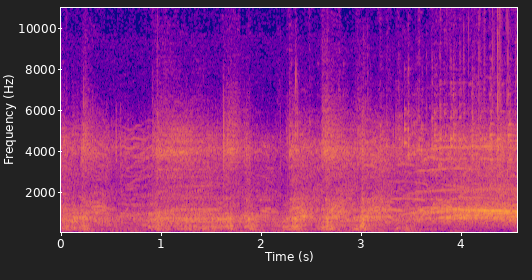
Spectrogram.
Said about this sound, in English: You can hear the chants, the screams from the China Spring sideline.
